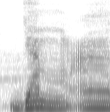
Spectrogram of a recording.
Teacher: dengan cara punggung lidahnya atau lidah bagian atas yang bagian tengah itu ditempelkan di langit-langit atas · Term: huruf jim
